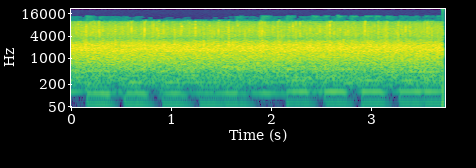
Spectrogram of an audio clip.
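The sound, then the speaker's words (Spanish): Sustained applause in Spain's Congress of Deputies in Madrid, welcoming Pope Leo XIV with seven minutes of clapping: a dense, steady wash of clapping with no pauses, loud and even throughout, with low rhythmic thuds underneath. “Esta mañana el pontífice ha dado un histórico discurso en el Congreso de los Diputados, donde se le ha recibido con 7 minutos de aplausos.”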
